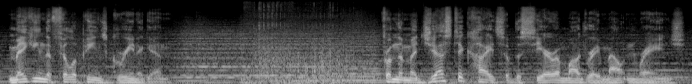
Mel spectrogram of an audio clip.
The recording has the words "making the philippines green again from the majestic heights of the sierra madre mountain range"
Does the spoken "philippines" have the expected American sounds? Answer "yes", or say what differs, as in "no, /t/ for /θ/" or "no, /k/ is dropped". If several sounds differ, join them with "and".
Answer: yes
